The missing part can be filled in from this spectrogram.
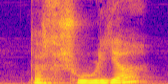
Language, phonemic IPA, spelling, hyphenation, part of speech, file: German, /ˈʃuːlˌjaːɐ̯/, Schuljahr, Schul‧jahr, noun, De-at-Schuljahr.ogg
- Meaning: academic year, school year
